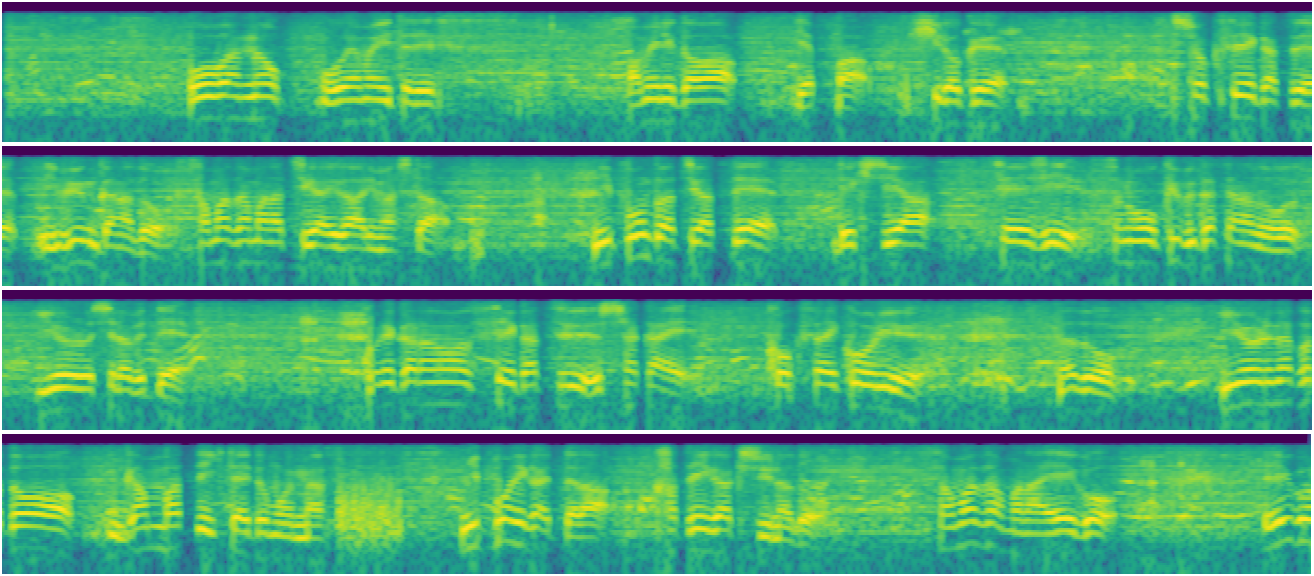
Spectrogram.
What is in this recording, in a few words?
Student Voice; Auburn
